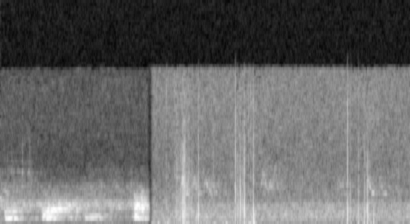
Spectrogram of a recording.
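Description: A tinny, muffled voice, typical of a station loudspeaker announcement, that cuts off abruptly about a second and a half in. After that come a few irregular clicks and knocks.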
